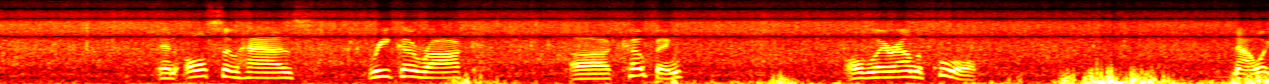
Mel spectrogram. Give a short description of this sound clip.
A man is speaking and water flows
